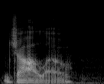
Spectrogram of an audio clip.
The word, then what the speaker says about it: Giallo: G-A-I-L-O? – J-A-H-L-O. Giallo. It is a type, so Giallo.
